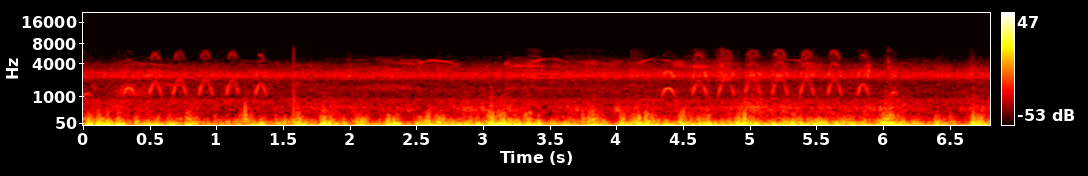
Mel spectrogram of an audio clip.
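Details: Royal albatross at a New Zealand nest as the adult male returns to feed the chick, 7:58 pm, 28 March 2023: a run of short, arched, nasal notes repeated quickly, over steady loud wind rumble.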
